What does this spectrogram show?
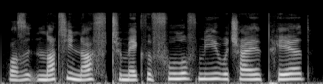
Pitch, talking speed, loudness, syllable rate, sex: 230 Hz, 240 wpm, -14 LUFS, 5.4 syllables/s, female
